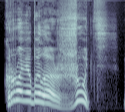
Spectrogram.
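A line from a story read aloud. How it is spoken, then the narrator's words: Laughing. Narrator (Russian): Джек захохотал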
